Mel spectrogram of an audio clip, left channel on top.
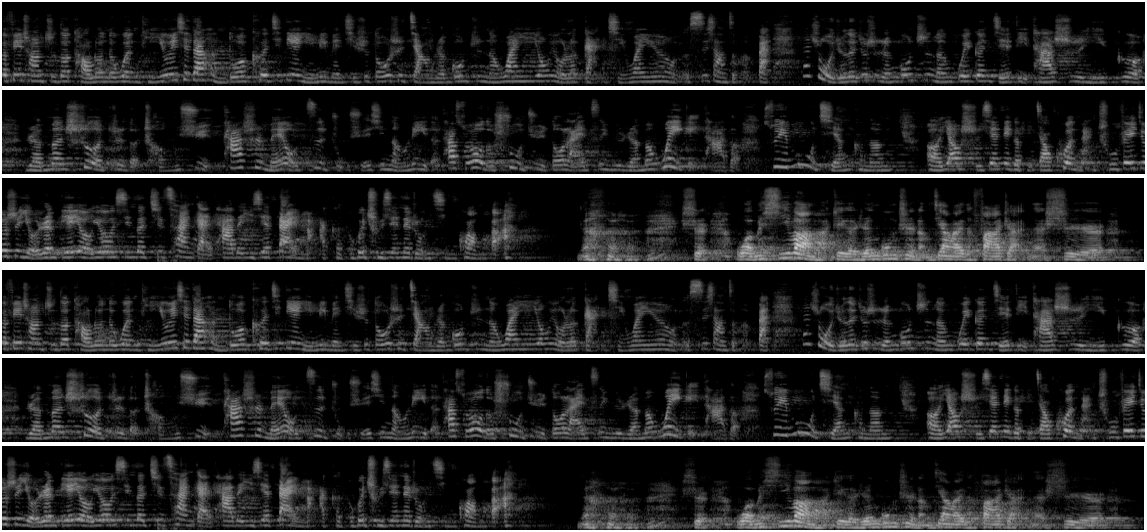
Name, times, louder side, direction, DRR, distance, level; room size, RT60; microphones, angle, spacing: voice 1, 0.0-28.0, equal, 10° right, 5 dB, 1.6 m, -35 dB
voice 2, 28.6-34.0, left 2 dB, 40° left, 2 dB, 1.5 m, -28 dB
27.5 x 24.5 x 5.9 m, 1.1 s
head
